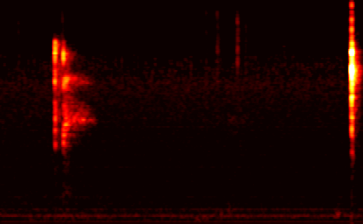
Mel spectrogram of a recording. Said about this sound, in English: Hold on, I'm just typing uh, this live typing, folks.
